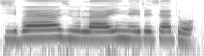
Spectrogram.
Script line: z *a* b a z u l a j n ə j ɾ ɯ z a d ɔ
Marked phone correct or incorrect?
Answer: incorrect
